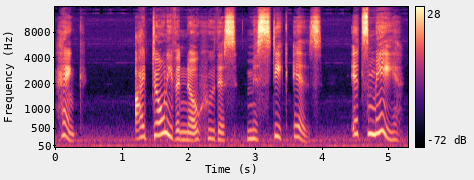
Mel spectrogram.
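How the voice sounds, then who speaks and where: Earnest, high-voiced, slow-speaking heroine. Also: female voice, very animated, darkish tone, slight background noise. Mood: confused, hurt. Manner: earnest, pleading, halting. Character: earnest, confused heroine returned from death. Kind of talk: audio drama acting.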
